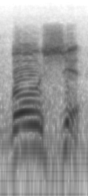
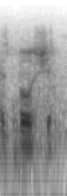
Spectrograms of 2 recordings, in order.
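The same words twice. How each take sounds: First: Bullshit thrown out higher and louder, falling hard; emphatic repeat. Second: Said in the usual way. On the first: Acted. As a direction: punch the second Bullshit up and loud.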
